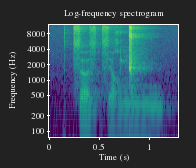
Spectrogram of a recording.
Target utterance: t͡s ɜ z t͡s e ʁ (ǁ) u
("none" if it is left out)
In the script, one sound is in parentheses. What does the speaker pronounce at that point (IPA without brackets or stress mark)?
ŋ͡ǁ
